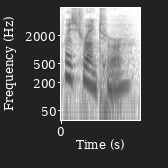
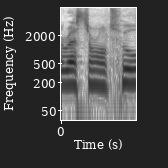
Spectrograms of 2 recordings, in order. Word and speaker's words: restaurateur: How do you say that? – Restaurateur. – But I hear an N in there. – Well, I mean, I think it's... – It's not spelled with an N.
